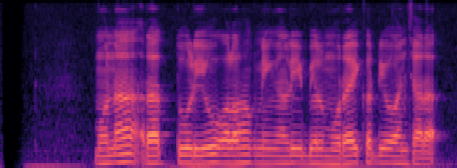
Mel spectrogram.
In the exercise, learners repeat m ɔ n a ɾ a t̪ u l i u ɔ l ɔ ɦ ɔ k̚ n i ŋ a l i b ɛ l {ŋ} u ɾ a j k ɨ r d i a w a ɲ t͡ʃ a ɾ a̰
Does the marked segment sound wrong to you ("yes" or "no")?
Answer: yes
